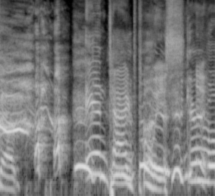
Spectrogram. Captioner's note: laughs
